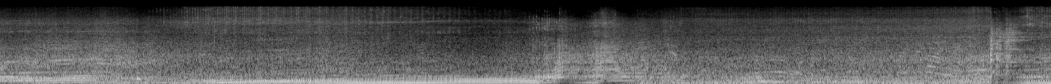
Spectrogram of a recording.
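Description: Cars accelerating hard past the roadside, engines revving up. One engine note climbs steadily for several seconds, breaks off about halfway through as another car sweeps by, then climbs again.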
